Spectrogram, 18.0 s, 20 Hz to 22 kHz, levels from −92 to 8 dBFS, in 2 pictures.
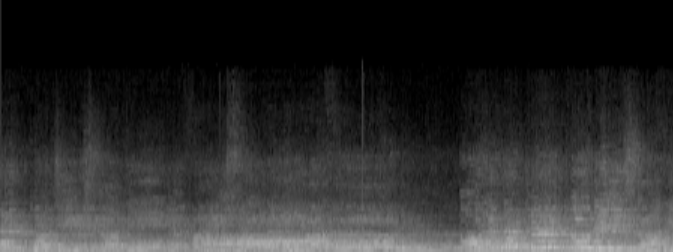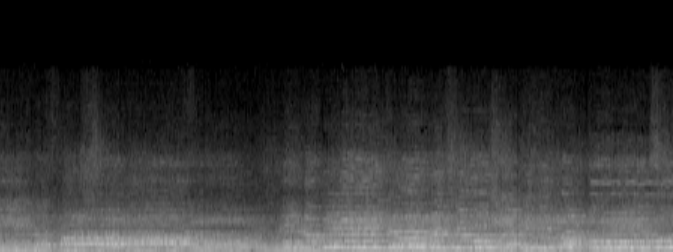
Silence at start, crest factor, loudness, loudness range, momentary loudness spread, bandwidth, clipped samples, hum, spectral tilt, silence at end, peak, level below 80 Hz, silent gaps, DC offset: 0 s; 16 dB; -27 LUFS; 5 LU; 9 LU; 13.5 kHz; under 0.1%; none; -4.5 dB/octave; 0 s; -10 dBFS; -62 dBFS; none; under 0.1%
